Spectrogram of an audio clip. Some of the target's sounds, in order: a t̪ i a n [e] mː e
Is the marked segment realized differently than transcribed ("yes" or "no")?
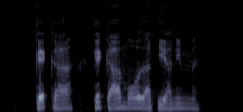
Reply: yes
